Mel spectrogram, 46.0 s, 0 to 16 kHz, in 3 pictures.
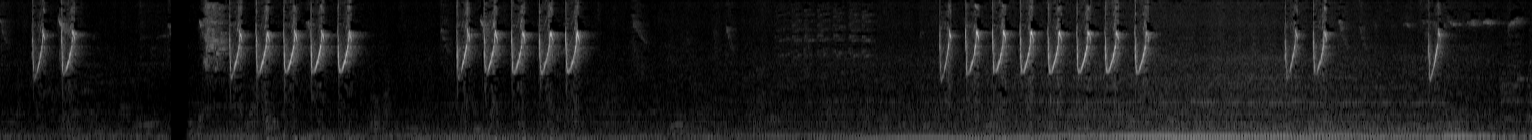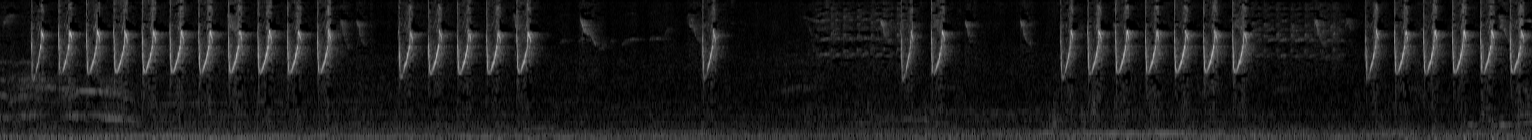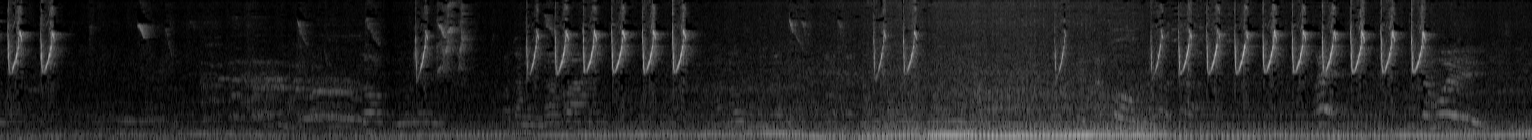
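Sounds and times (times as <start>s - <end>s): bird singing high chip notes: 0.3s - 0.9s, 2.0s - 3.7s, 4.4s - 6.0s, 7.8s - 11.8s, 12.6s - 14.9s, 15.6s - 22.7s, 23.4s - 31.4s, 34.8s - 37.7s, 38.5s - 40.2s, 40.9s - 45.2s.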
